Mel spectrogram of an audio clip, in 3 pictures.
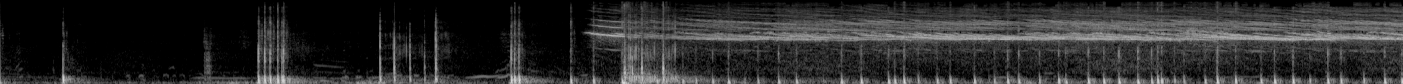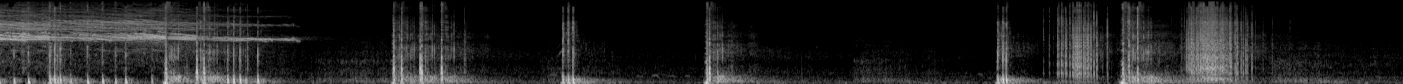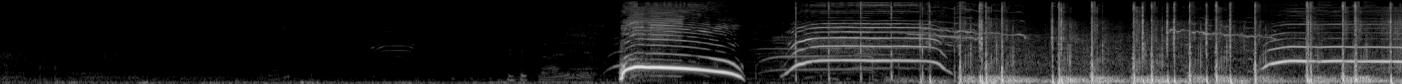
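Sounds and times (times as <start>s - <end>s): fireworks crackling pops: 0.0s - 20.2s, 21.1s - 23.1s, 24.0s - 27.4s, 34.3s - 42.0s
firework bangs: 2.1s - 20.2s, 24.0s - 27.4s, 36.0s - 42.0s
shrill firework whistles: 5.8s - 17.2s, 34.2s - 38.7s, 39.4s - 42.0s.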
